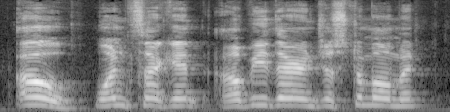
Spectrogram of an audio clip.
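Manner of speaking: high, hurried call from another room; Mary. Acted. Healer calls back to her visitor, high and hurried. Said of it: "you hear Mary begin to kind of".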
